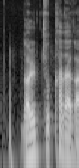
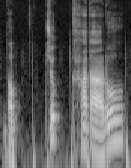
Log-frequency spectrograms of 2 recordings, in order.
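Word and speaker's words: 넓죽하다: 하지만 이 넙죽하다 같은 경우는 발음을 해보면 널쭉하다가 아니라 넙죽하다로 바뀝니다.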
